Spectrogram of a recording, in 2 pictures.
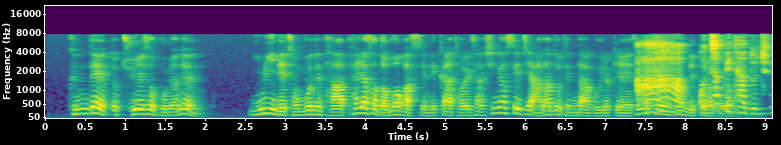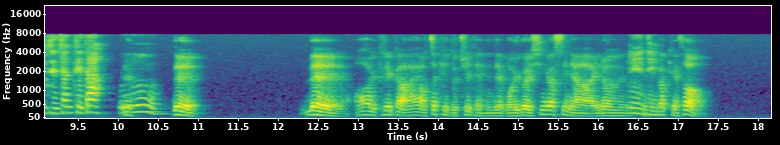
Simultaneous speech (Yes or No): Yes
